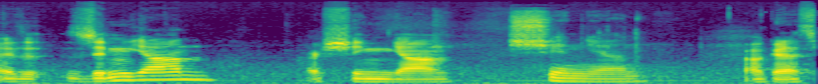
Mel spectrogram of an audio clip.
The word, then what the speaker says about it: Xinyan: I'm probably pronouncing her name wrong. Is it Xinyan or Xinyan? Shinyan.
